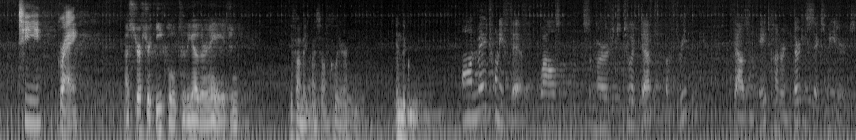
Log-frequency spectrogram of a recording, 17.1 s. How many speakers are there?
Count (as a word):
four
